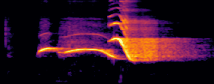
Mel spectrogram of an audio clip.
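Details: Nias hill myna giving a clear whistled call: a short rising note, then a long slurred whistle that falls into a buzzy, harsh descending sweep. A person talks nearby.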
